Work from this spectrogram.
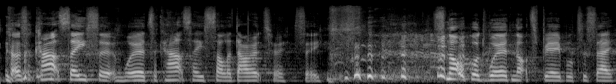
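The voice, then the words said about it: Manchester accent. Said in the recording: “I've got my accent, I'm from Manchester, I speak a certain way”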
